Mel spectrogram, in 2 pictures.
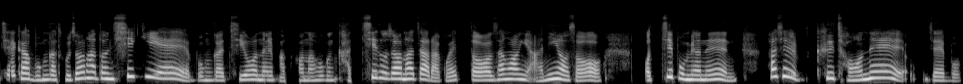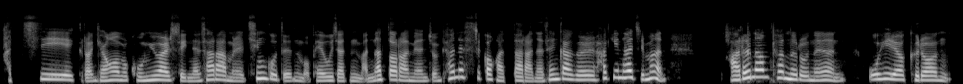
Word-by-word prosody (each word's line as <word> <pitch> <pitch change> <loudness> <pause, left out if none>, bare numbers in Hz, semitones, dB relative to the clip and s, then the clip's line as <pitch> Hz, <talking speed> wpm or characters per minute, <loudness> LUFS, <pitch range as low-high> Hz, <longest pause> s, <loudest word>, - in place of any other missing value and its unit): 제가 225 +4 +1
뭔가 215 +1 +1
도전하던 270 +4 +3
시기에 280 - +1
뭔가 190 0 -3
지원을 215 0 -1
받거나 180 +2 -7
혹은 200 +1 -5
"같이 320 - -5
도전하자."라고 250 - +3
했던 200 -1 0
상황이 235 +1 +2
아니어서 195 -4 +2 0.4
어찌 345 -1 +1
보면은 220 - +3 0.3
사실 360 -3 +3 0.2
'그전에 275 +3 +2 0.2
이제 185 -7 -3
뭐 160 -2 -11
같이 225 +3 -3
그런 155 +1 -4
경험을 190 +3 -1
공유할 200 +3 +1
수 195 - -7
있는 155 0 -5
사람을 200 -6 -2
친구든 230 -11 -1
뭐 - - -9
배우자든 170 -2 -4
만났더라면 175 0 -2
좀 165 - -7
편했을 295 - -4
것 240 - +1
같다.'라는 165 -4 -4
생각을 225 -3 +1
하긴 295 +7 -3
하지만 290 -4 +2 0.6
다른 275 +11 +3
한편으로는 220 - +1 0.2
오히려 235 -1 +2
그런 200 -2 -1
215 Hz, 340 characters per minute, -18 LUFS, 185-255 Hz, 0.6 s, 도전하던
